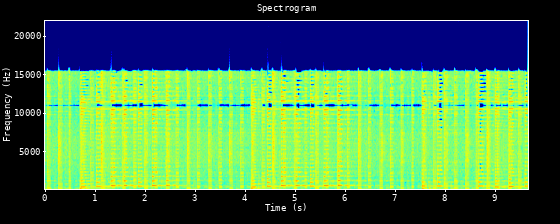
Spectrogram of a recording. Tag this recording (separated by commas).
Rhythm and blues, Music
